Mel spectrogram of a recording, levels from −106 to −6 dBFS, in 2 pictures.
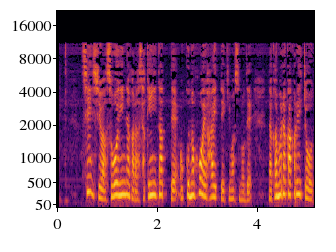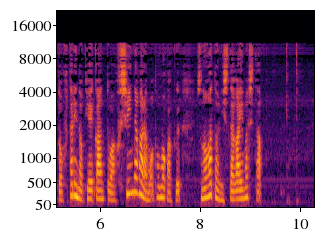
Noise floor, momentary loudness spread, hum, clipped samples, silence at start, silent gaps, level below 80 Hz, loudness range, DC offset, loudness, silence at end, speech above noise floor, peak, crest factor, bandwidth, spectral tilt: -59 dBFS; 13 LU; none; under 0.1%; 0.5 s; none; -64 dBFS; 4 LU; under 0.1%; -24 LUFS; 1.1 s; 35 dB; -6 dBFS; 20 dB; 11.5 kHz; -4 dB/octave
